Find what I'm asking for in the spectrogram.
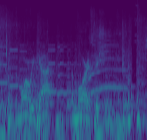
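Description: Cat meowing in the Ghostwire: Tokyo video game, two drawn-out rising and falling meows heard close, with a person talking over them.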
